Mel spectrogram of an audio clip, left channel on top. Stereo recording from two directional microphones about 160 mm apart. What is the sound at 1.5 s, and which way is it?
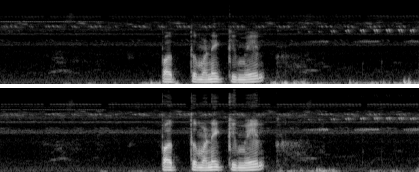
Speech, 5° right (ahead or behind).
